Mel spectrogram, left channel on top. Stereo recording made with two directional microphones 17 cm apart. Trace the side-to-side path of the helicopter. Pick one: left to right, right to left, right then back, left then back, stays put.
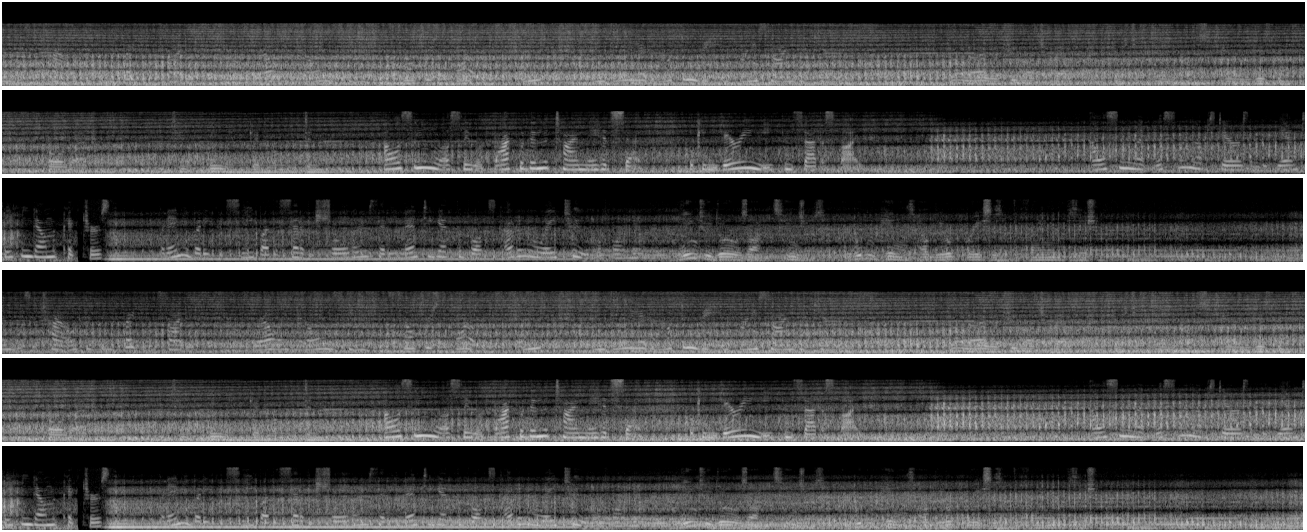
left to right.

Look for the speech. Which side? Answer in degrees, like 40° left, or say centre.
10° right.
